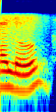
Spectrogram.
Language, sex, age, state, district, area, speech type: Nepali, female, 60+, West Bengal, Jalpaiguri, rural, conversation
